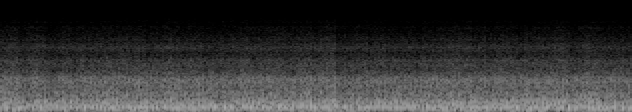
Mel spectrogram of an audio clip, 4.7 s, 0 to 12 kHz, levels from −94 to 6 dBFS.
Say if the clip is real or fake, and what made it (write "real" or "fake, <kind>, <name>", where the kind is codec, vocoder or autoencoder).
real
